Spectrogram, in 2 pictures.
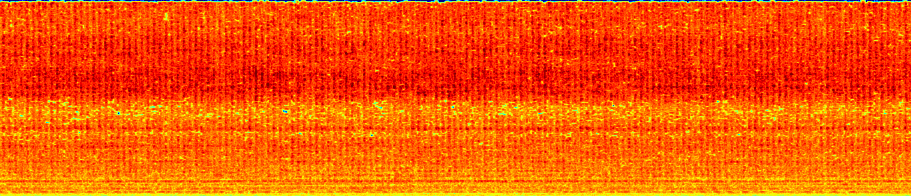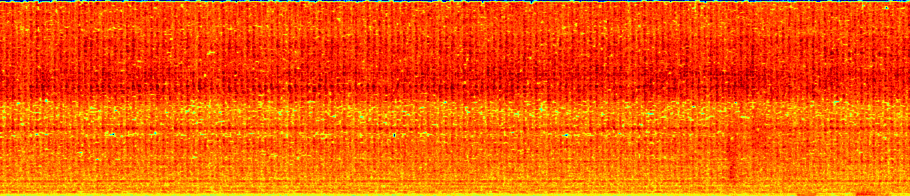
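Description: Home movie projector running: a steady, even mechanical chatter and whir from the film-advance mechanism.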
